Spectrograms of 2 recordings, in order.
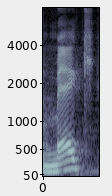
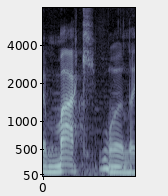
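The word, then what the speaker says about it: Mach 1: Descobri que os americanos falam assim, sempre falei minha vida inteira Mac. O Léo sempre falou a vida inteira Match, Match, né? Você fala, Léo? É, e, e agora descobri que é Mach-1 aí, a pronúncia do, do carro, né?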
